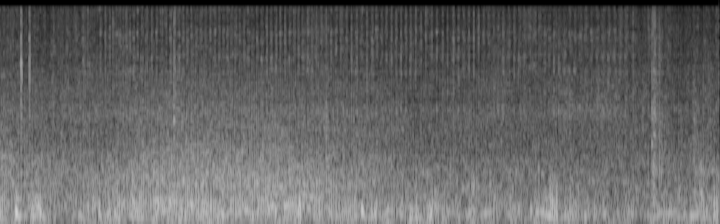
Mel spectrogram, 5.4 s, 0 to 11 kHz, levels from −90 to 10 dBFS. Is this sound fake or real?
fake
